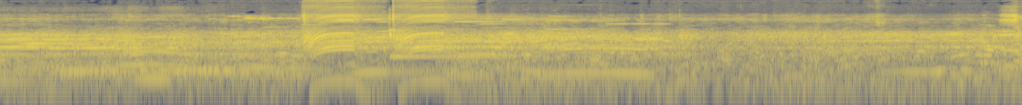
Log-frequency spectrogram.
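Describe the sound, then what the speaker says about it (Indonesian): Several cattle at a cattle market in Jaken, Pati, including breeding cows and a Limousin, moo in loud, repeated calls over dense crowd chatter and market bustle, with a few deep bellows standing out near the middle. "ini tempat di depan saya ini ada sapi indukan ini."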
